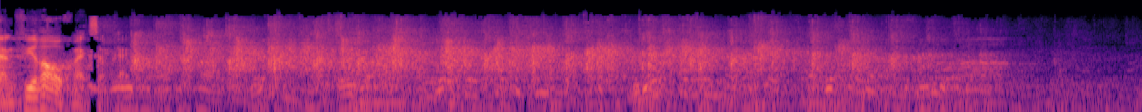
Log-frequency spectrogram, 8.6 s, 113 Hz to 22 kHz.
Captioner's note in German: Beifall CDU und vereinzelt BÜNDNIS 90/DIE GRÜNEN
